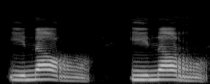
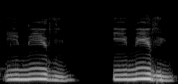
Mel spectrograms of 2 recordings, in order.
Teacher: Kalau dia di bawah inir inir. Jadi ujung lidahnya tidak terangkat ke atas lagi tetap getar dia di bawah. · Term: roh tipis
